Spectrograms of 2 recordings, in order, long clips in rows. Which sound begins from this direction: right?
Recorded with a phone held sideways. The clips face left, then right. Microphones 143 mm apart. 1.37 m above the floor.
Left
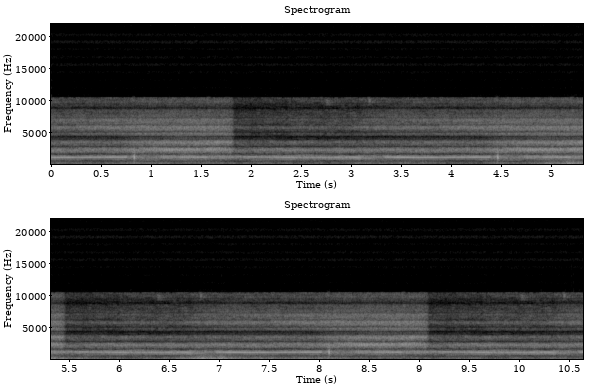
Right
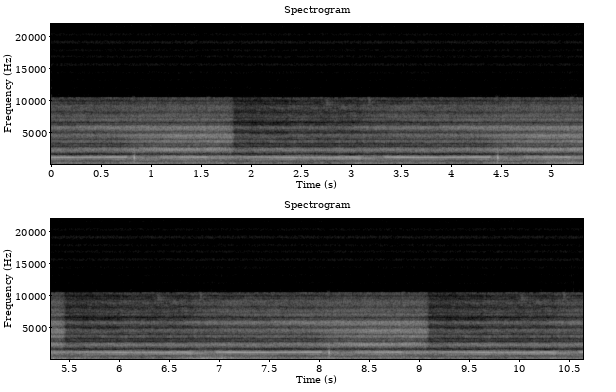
A vehicle, at 0.0 s.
